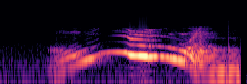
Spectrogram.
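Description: A Siberian Husky gives a short, rising then falling howl that ends in a wavering, yodel-like break.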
